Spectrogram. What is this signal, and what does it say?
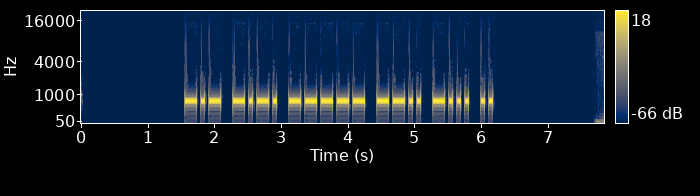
Morse code, heard as a keyed tone, about 20 wpm, 700 Hz. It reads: KC0ZBI
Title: Speed Racing - USA 2x3 Call Signs 20wpm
